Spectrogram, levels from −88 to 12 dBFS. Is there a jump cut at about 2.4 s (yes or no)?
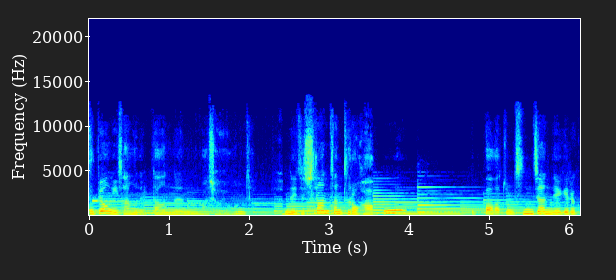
yes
